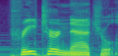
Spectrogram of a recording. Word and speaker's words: preternatural: pratal pretal pratal pratal so like the word predator and natural preder natural not prer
